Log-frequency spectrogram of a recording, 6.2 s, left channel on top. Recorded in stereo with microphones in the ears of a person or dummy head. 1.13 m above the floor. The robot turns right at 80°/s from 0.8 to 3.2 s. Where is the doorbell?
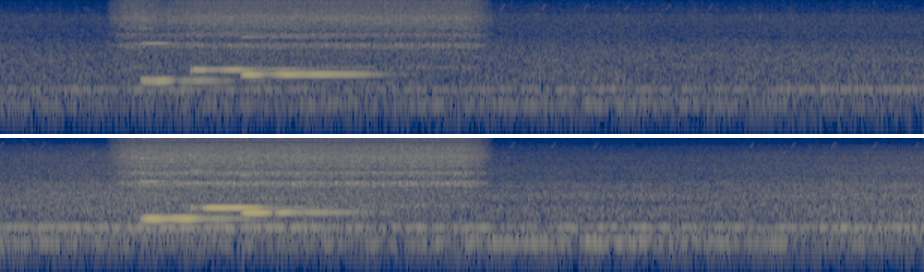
105° right, 0.9 m; by 2.5 s 20° left, 0.9 m.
